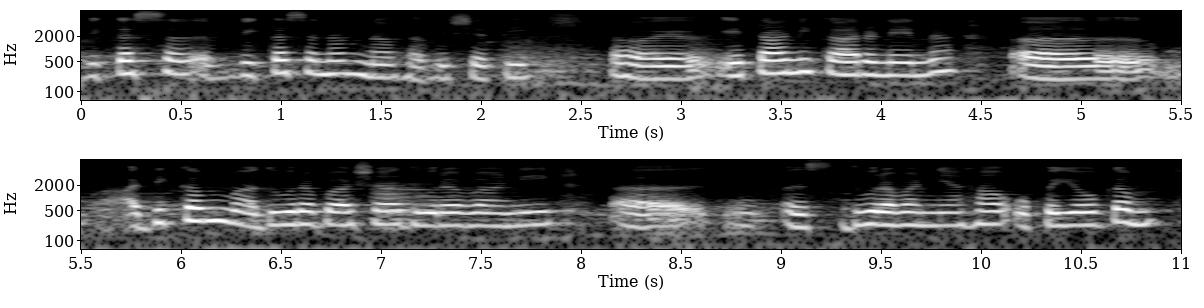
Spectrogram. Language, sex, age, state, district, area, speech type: Sanskrit, female, 45-60, Tamil Nadu, Kanyakumari, urban, spontaneous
